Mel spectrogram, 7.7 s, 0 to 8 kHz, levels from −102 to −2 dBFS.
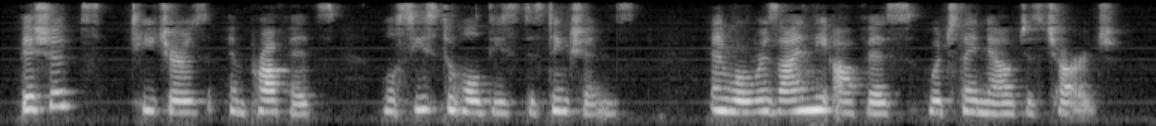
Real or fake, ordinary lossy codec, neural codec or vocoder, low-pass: real; MP3, 48 kbps; none; 7.2 kHz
